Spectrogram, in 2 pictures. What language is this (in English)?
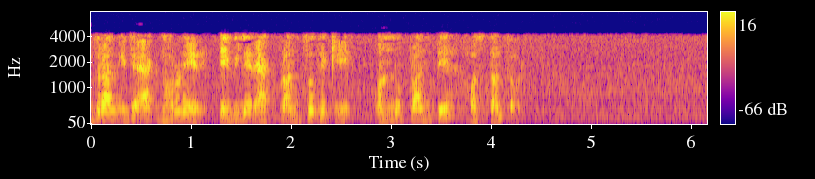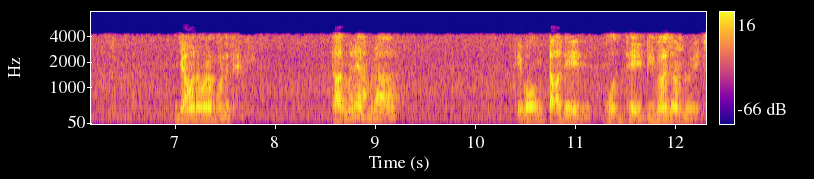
Bangla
